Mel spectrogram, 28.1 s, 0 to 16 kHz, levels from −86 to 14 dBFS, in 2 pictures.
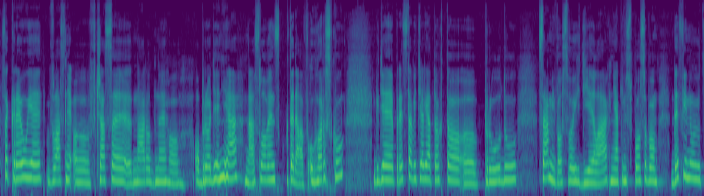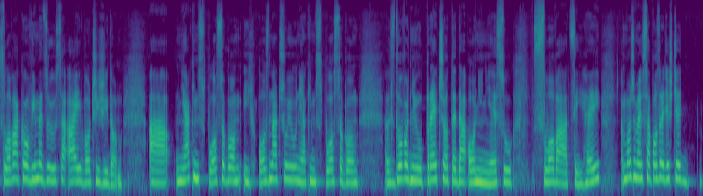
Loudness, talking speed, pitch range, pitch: -19 LUFS, 100 wpm, 195-235 Hz, 210 Hz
